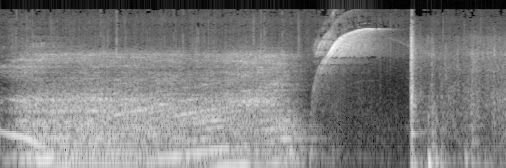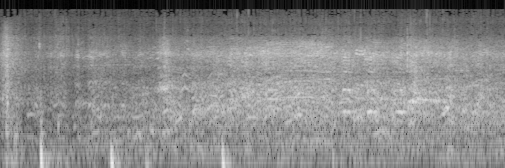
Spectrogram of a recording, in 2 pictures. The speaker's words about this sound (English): Okay, but driving up a gangplank is just as simple as, even simpler. Now, you just back her up a little. Then you aim your car right for the front of the ramp and you give her the gas.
